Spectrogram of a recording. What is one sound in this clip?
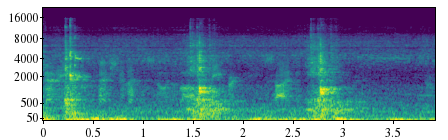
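A metal valve wheel creaks and scrapes as it turns.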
